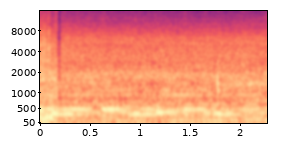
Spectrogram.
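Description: Strong storm wind at around 2000 metres altitude on Tenerife during a motorcycle trip, a constant broadband roar and rush with no breaks and no voices.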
